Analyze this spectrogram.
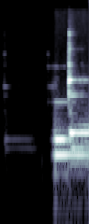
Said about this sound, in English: Who's phoning you? Or is that like your wake-up alarm? Yeah, wake-up alarm.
